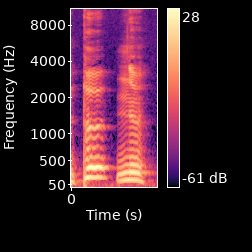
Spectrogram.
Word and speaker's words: pneu: n'appelle pas ça un pneu, nous dans le sud on appelle ça un "peu neu", deux syllabes "peu neu" donc ne soyez pas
